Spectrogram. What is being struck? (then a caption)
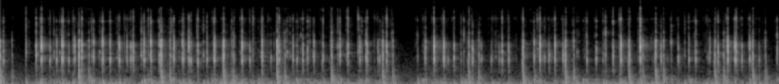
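Mechanical keyboard with plastic keycaps. A pink backlit mechanical keyboard with solid, translucent plastic keycaps is typed on rapidly with fingertips and medium-length nails. A fast, steady stream of short, sharp, bright clicks and clacks runs throughout, with a brief pause just before the five-second mark before the typing resumes.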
